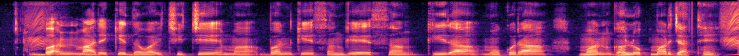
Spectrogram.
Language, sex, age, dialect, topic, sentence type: Chhattisgarhi, male, 60-100, Eastern, agriculture, statement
